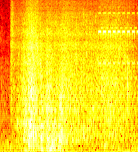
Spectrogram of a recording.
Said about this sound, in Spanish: Mi celular suena. Seguramente es mi papá. Saldré a ver. Ah, no. Es un mensaje.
